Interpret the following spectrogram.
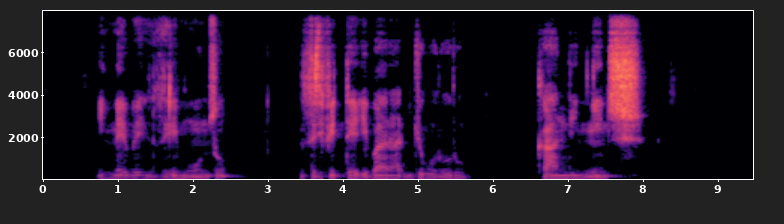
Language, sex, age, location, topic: Kinyarwanda, male, 18-24, Nyagatare, education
